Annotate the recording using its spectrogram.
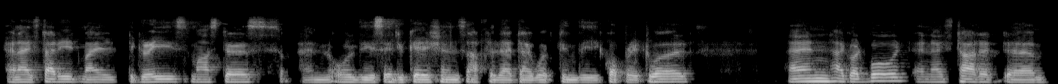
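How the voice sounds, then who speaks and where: A man's voice: mid-range voice, a little mellow. A man from Sri Lanka, a therapist and trainer introducing himself matter-of-factly on a video call. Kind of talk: self-introduction on a group call.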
